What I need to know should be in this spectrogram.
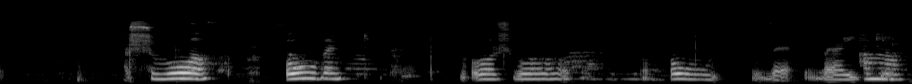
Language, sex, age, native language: Icelandic, male, 9, Icelandic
